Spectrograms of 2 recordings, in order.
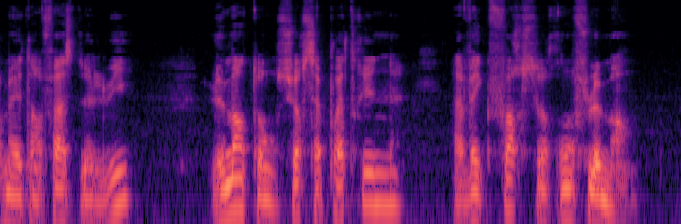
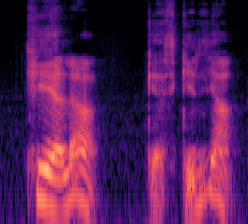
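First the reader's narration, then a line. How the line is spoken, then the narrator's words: Startled waking cry. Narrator (French): s'écria le dormeur, s'éveillant en sursaut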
